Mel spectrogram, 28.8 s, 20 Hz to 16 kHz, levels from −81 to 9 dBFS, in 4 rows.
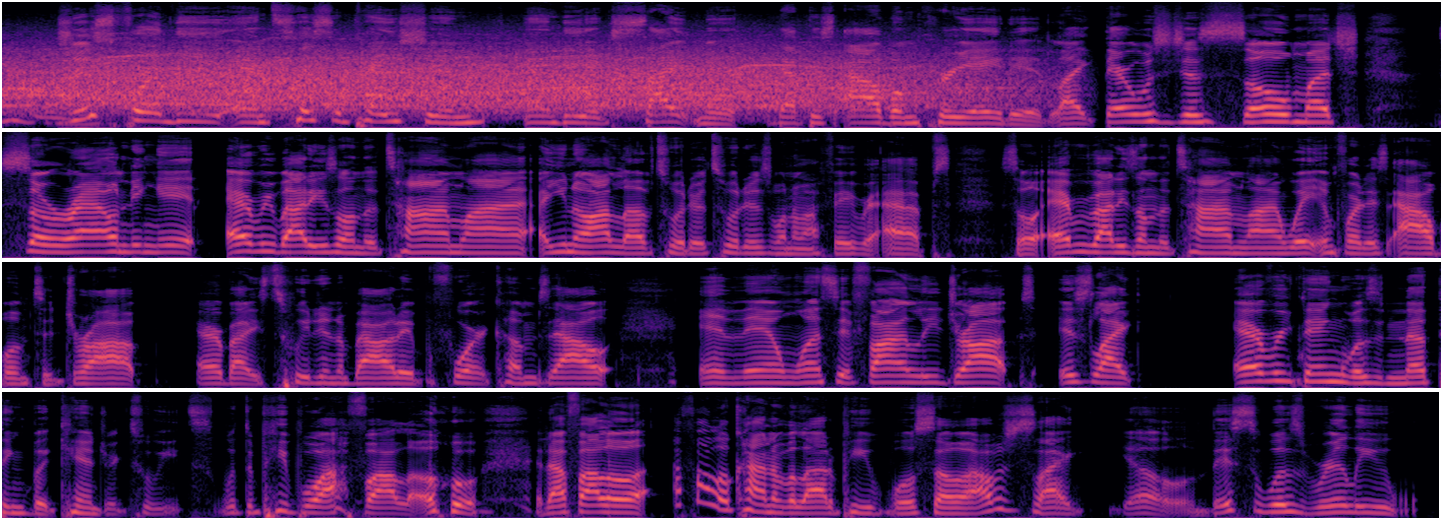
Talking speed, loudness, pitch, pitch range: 195 wpm, -25 LUFS, 180 Hz, 165-200 Hz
